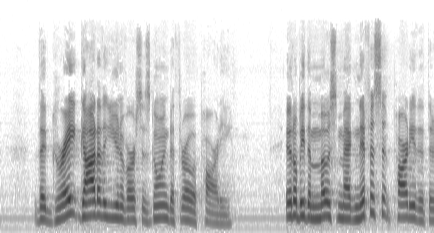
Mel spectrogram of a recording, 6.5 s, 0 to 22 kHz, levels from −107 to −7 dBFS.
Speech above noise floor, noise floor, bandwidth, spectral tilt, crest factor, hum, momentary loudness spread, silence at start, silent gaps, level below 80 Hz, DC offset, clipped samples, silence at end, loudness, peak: 36 dB; -76 dBFS; 16 kHz; -5 dB/octave; 22 dB; none; 12 LU; 0.55 s; none; -86 dBFS; under 0.1%; under 0.1%; 0 s; -40 LUFS; -18 dBFS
